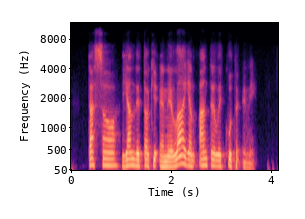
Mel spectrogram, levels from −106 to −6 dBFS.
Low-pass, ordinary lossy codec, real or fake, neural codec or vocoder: 7.2 kHz; Opus, 32 kbps; fake; codec, 16 kHz, 1 kbps, X-Codec, WavLM features, trained on Multilingual LibriSpeech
